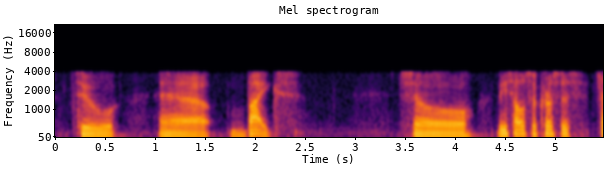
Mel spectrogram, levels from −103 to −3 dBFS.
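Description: At 5.08 s the speech turns rougher and more synthetic, and stays that way to 5.48 s. This is an AMR rate drop. The mobile codec switches to a much lower bitrate, which fits a fall from 12.2 to 4.75 kbps. Fewer bits go to the voice and more go to error protection. The narrowband telephone band does not change, and there is no gap. The voice simply turns buzzier until the clip ends.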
